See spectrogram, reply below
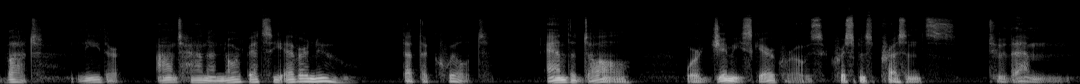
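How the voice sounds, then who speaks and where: A man's voice: low voice, animated, takes it slowly, creaky, dark tone, breathy edge, no echo. A man hosting a radio theatre, reading stories aloud live in a chatty way. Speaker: radio theatre host and reader. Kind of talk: live dramatic story reading. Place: live radio reading before a small group.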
